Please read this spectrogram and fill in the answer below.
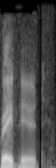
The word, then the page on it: Graybeard: gray·beard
